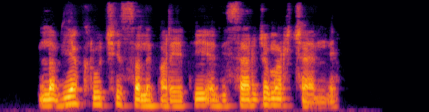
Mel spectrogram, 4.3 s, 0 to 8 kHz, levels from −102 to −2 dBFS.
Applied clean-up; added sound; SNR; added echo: neural mask model Resemble Enhance denoiser.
